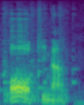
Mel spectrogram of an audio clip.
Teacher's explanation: It becomes accented on the O, on the first O, so Okina, high and everything else low.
